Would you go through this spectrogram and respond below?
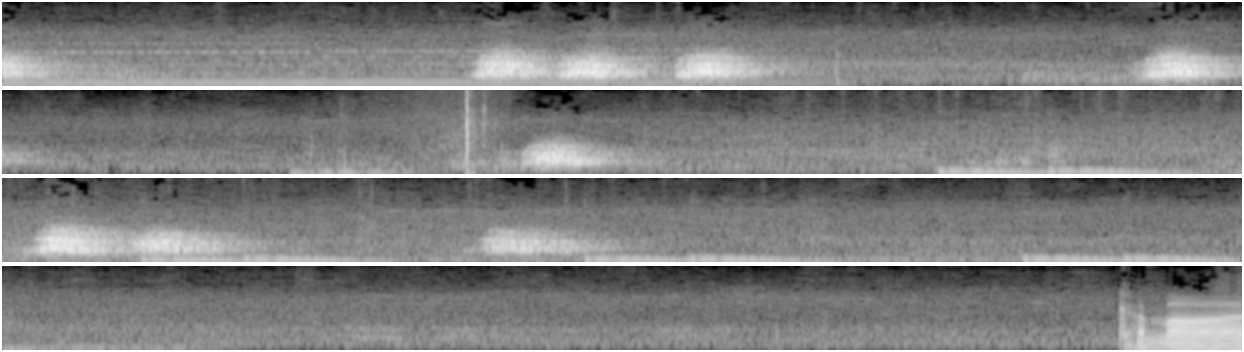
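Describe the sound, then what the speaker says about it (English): A dog barks repeatedly in short, evenly spaced woofs at moderate distance, about eight barks with pauses between them, over a quiet background hum. "The dog's really upset about the pitching."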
